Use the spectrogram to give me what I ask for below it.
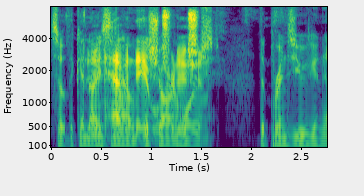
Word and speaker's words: Gneisenau: Right now, Gneisenau. – Yes. See, the Gneisenau.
